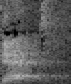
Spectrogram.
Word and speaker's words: debt: When you read the word S-U-B-T-L-E in the Bible, that B is silent. It's just like debt, the word debt, like you say I'm in debt, you don't say I'm in debt, debt.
